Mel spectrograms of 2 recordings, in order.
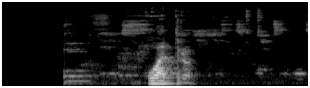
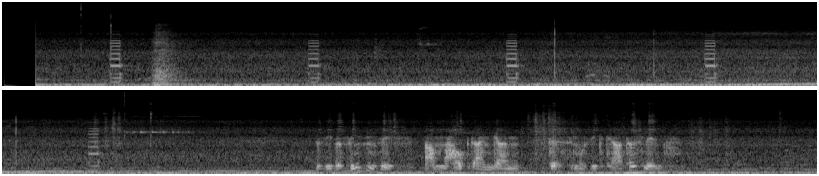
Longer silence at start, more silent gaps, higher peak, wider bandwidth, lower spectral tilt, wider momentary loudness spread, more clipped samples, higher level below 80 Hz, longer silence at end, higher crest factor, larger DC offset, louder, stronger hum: first, 0.6 s vs 0.05 s; neither; first, -2 dBFS vs -8 dBFS; second, 16.5 kHz vs 19.5 kHz; about the same, -5.5 dB/octave vs -6.5 dB/octave; first, 23 LU vs 14 LU; neither; second, -66 dBFS vs -32 dBFS; about the same, 0.05 s vs 0 s; about the same, 22 dB vs 22 dB; neither; first, -20 LUFS vs -30 LUFS; neither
